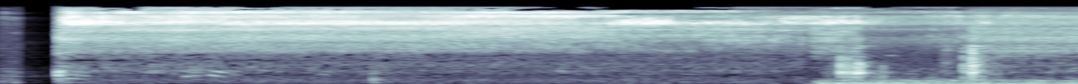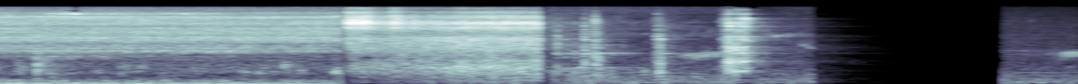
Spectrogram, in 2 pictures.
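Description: Pressure cooker venting steam through its vent as the whistle weight is lifted with a ladle to release the pressure after cooking: a loud, steady hiss that weakens after about four seconds, with a short final spurt near eight seconds.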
